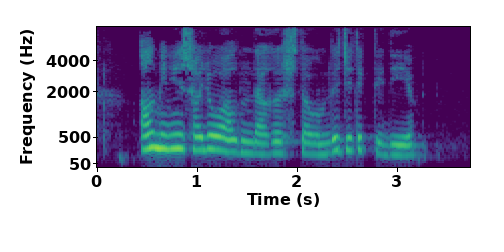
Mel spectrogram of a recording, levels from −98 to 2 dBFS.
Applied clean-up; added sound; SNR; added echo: none; none; none; none.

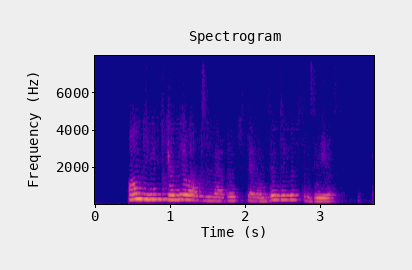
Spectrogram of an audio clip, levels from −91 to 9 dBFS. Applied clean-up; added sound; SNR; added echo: neural mask model DeepFilterNet 3.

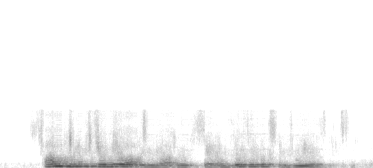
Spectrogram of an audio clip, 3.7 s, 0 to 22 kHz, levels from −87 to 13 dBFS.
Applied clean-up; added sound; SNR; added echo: neural separator model SepFormer DNS4.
